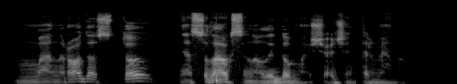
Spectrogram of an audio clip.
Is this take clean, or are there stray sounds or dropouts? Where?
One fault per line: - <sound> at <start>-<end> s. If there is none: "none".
- dropout at 3.6-3.6 s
